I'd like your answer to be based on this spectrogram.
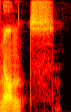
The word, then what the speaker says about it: Nantes: You studied in Nantes in France. – Did. – Is that the correct pronunciation? – Yeah, exactly. No, you did that very well because everybody else says Nantes or...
